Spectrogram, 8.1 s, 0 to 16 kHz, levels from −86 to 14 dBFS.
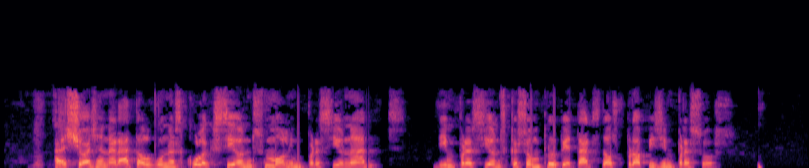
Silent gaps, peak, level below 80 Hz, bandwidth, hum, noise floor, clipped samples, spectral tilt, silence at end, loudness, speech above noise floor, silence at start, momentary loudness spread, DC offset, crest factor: none; 0 dBFS; -54 dBFS; 8 kHz; none; -41 dBFS; under 0.1%; -3.5 dB/octave; 0.5 s; -16 LUFS; 25 dB; 0.35 s; 11 LU; under 0.1%; 16 dB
